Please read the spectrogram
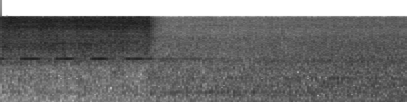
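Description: Loud pneumatic air hiss from a city bus with a rapid high-pitched warning beep pulsing over it. Both cut off suddenly about a second and a half in, leaving low traffic noise.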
